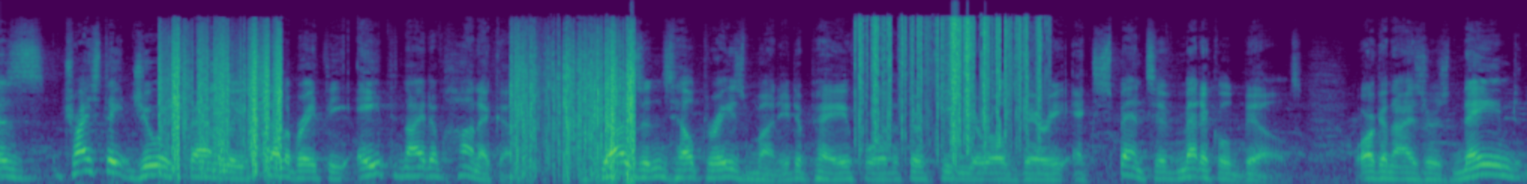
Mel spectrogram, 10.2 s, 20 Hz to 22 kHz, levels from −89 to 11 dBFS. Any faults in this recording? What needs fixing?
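Cable scratch noise sits at 1.06–1.88 s, 3.39–4.24 s and 5.69–7.01 s. Dense, ragged rustling rises about 10 dB, then about 5 dB, above the sound, likely from a worn connector's contact resistance jumping as it moves. Unlike steady crackle or isolated clicks, it comes in handling-length bursts. Replace or firmly secure worn cables and connectors before recording.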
